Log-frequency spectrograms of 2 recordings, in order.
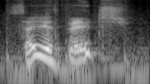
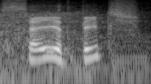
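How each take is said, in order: First: It is said in a deeper, manlier voice. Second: It is said in a less manly voice.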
